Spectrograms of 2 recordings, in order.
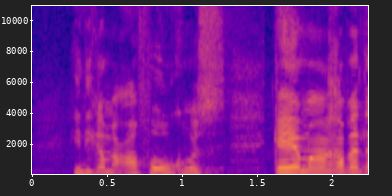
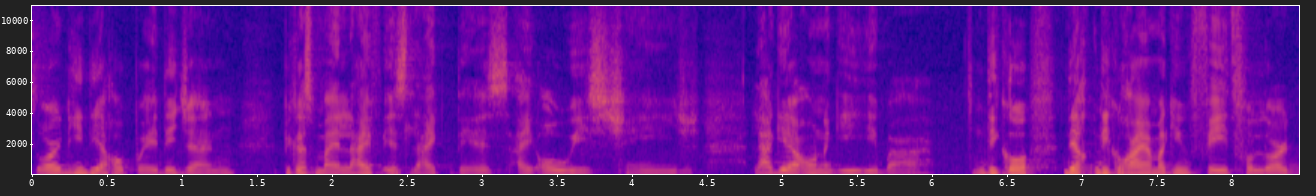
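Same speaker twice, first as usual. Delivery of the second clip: soft, low, unworthy-sounding prayer; humble confession; 5 semitones lower, 7 dB quieter than usual. Acted. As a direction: admit your failings quietly to the Lord. Voicing a doubting churchgoer's prayer.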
